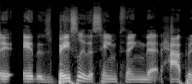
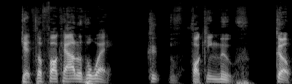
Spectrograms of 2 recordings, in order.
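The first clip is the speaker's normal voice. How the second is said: put-on frantic, freaking-out voice; 2 semitones higher than usual. Retelling a movie scene of a pit lane blocked: imitating Lauda freaking out. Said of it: "Lauda's just, like, freaking the fuck out".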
